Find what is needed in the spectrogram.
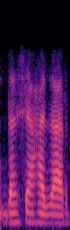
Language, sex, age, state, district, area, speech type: Sanskrit, male, 18-30, Maharashtra, Pune, urban, conversation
